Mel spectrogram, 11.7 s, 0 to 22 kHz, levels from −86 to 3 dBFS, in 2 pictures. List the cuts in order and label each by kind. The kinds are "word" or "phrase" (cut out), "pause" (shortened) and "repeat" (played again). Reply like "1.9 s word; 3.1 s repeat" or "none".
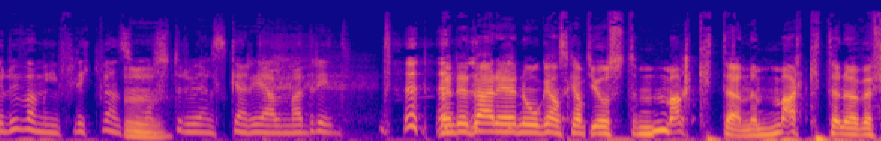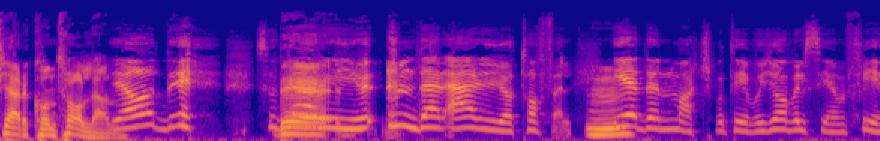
3.9 s word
